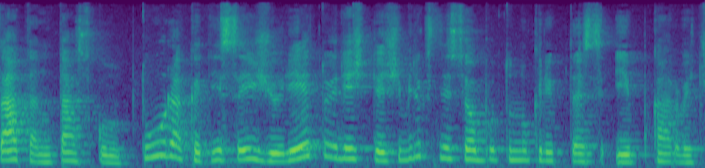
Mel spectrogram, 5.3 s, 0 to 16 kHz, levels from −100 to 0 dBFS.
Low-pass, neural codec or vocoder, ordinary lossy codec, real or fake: 14.4 kHz; none; AAC, 64 kbps; real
